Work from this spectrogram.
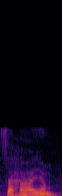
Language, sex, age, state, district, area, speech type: Malayalam, female, 30-45, Kerala, Malappuram, rural, read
